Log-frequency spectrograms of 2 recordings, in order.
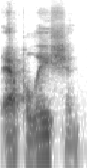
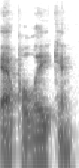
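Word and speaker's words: Apalachin: They say they talk about Italian, but they pronounce it Appalachian, but it's actually Appalachian, New York, the name for fame.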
